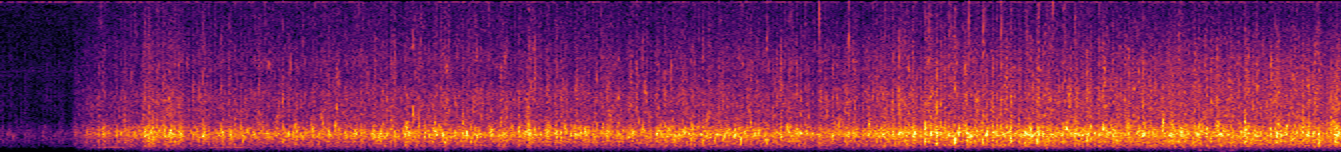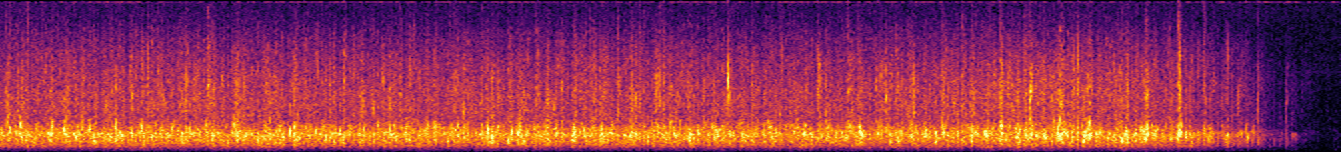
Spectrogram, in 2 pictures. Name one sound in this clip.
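A large crowd applauds loudly in a big open space.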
